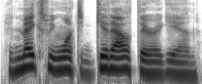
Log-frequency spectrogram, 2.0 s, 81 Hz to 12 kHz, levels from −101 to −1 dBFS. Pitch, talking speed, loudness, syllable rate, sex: 175 Hz, 265 wpm, -16 LUFS, 6.4 syllables/s, female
